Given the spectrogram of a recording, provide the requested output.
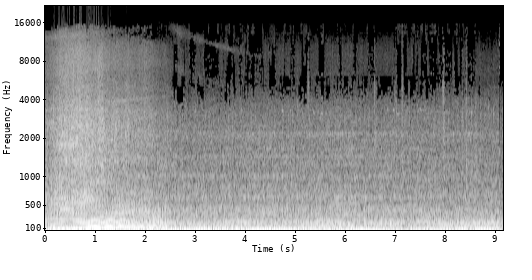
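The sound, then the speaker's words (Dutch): A Leopard 2A6 tank of the Royal Netherlands Army, weighing 60 tons with a 120 mm gun, revs its heavy engine loud, opening with a harsh, hissing roar that settles after a couple of seconds into a deep, steady rumble. No one speaks. “De Leopard 2A6 is met zijn 60 ton aan gewicht en 120 mm kanon een waar beest op het slagveld.”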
